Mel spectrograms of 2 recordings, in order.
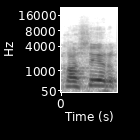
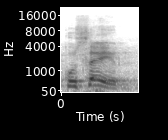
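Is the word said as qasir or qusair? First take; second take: qasir; qusair. First: It is said qasir, with an a sound first. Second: It is said qusair, with a u sound first. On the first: The speaker calls it wrong. "Dibacanya bukan qasir" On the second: The speaker calls it right.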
